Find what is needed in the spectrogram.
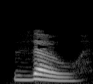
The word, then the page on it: though: ðəʋ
